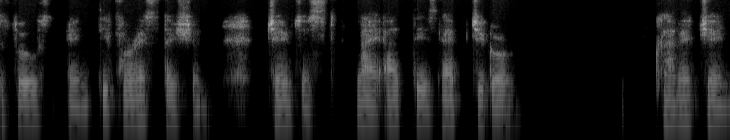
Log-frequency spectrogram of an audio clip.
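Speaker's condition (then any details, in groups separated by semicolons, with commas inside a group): No condition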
